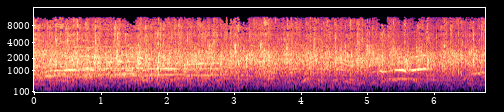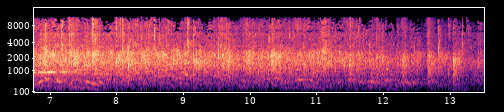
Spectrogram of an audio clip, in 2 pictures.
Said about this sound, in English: Oh, you are not clapping properly.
